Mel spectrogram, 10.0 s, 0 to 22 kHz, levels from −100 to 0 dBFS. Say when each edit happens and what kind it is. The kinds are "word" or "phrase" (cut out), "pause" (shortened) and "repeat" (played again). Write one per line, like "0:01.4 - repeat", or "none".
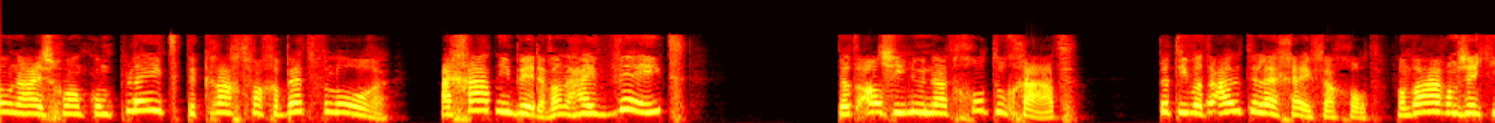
none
